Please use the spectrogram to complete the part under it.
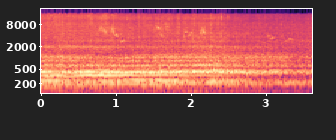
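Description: A swarm of honeybees in flight makes a dense, continuous buzzing drone that stays steady throughout and eases off slightly toward the end.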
